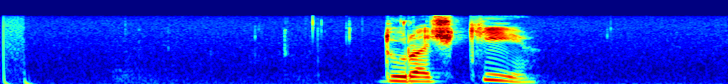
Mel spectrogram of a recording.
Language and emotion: Russian, neutral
